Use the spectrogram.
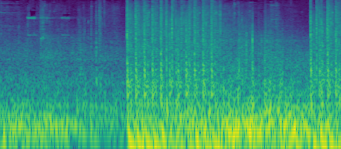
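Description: Rapid bursts of automatic gunfire from a competitive Call of Duty League match crackle loudly and continuously, with a sharp onset partway through and dense rattling shots carrying to the end.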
